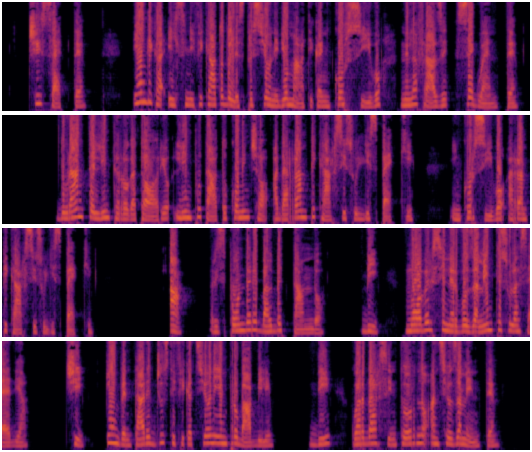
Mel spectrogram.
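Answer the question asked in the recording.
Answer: C: Inventare giustificazioni improbabili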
